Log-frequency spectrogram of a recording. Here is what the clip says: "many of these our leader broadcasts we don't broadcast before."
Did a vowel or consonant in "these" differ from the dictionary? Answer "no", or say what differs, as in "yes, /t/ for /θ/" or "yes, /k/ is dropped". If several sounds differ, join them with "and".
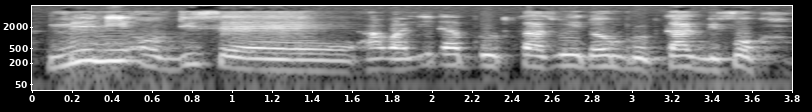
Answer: yes, /s/ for /z/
